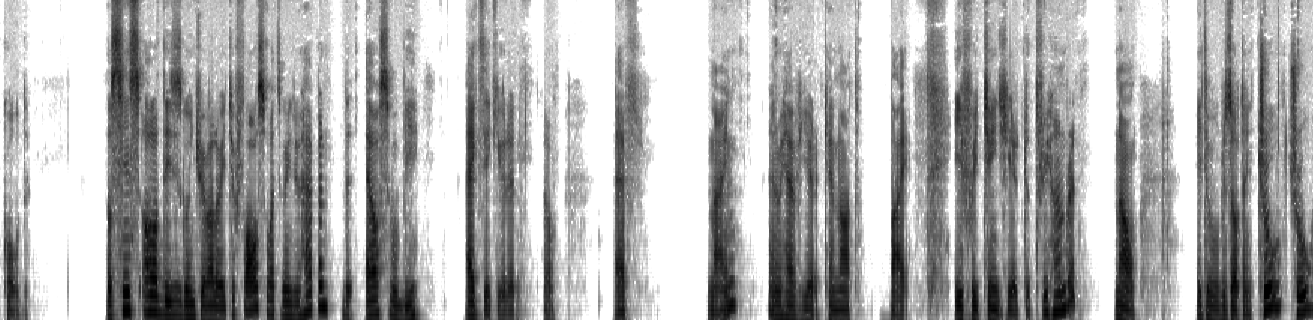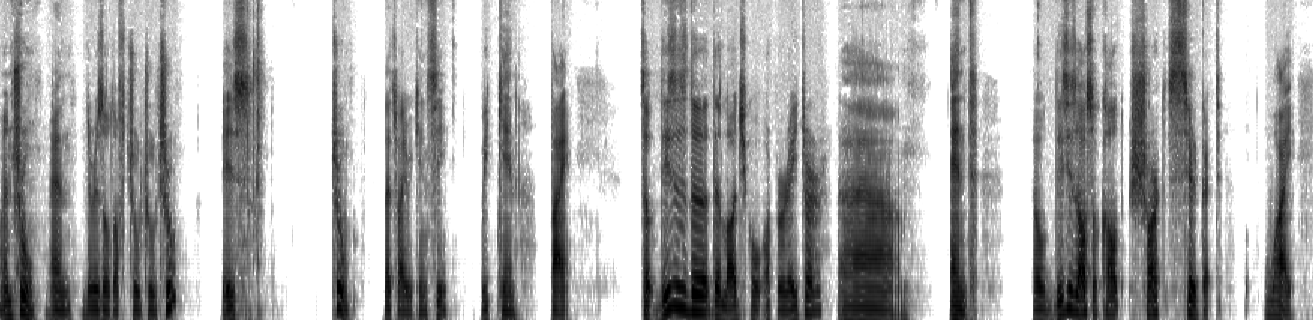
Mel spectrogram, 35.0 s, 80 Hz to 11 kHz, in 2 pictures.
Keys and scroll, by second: 8.1 F9, 20.6 ctrl+shift+F10.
